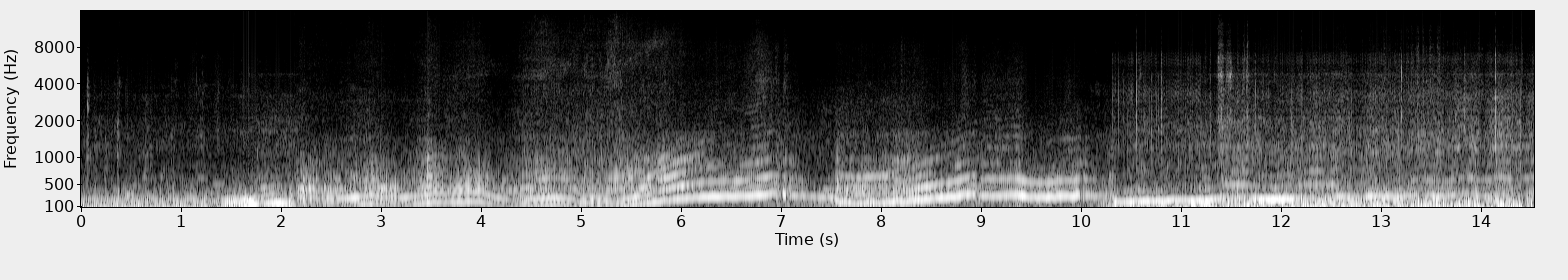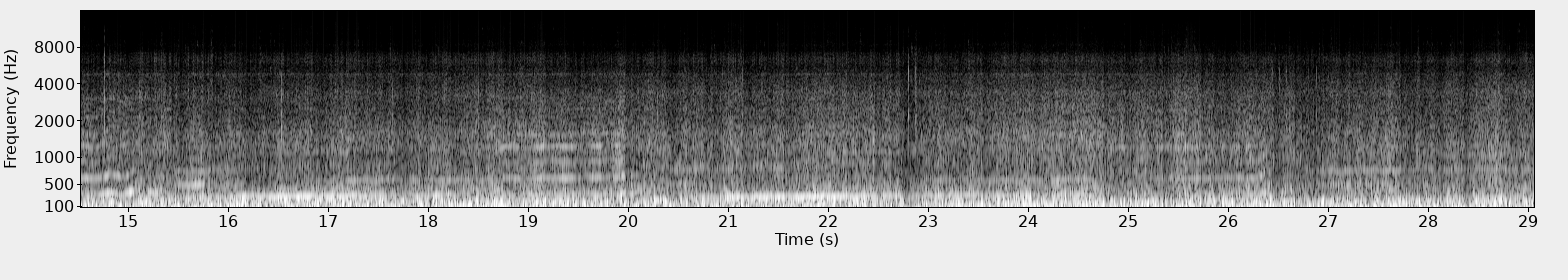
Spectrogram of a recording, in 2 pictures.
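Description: Porsche 911 Turbo (996) twin-turbo flat-six heard from inside the cabin, launching from idle on a flat-out top-speed run on ice. For the first several seconds the revs climb and drop again and again. After that a steady rush of wind and tyre noise builds, while the engine note climbs slowly through long high gears.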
